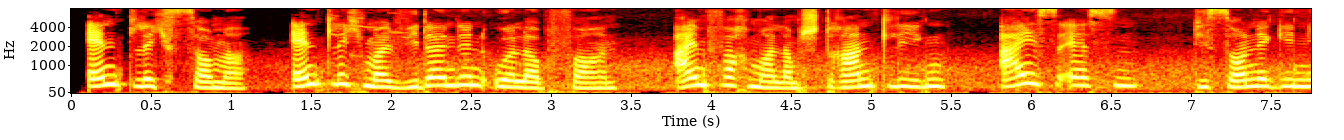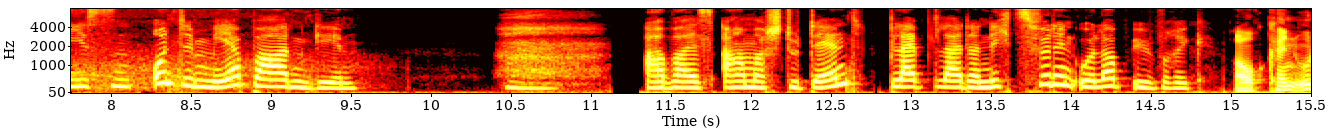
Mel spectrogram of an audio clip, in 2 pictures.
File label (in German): Werbung Sparkasse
